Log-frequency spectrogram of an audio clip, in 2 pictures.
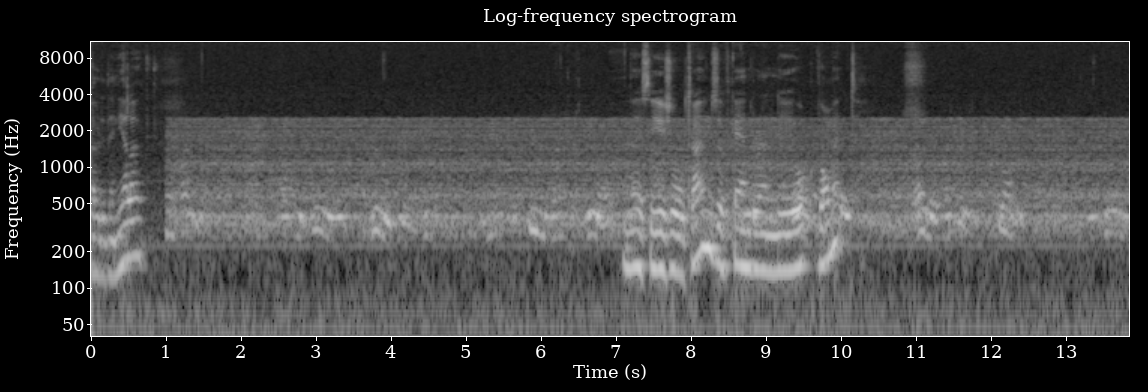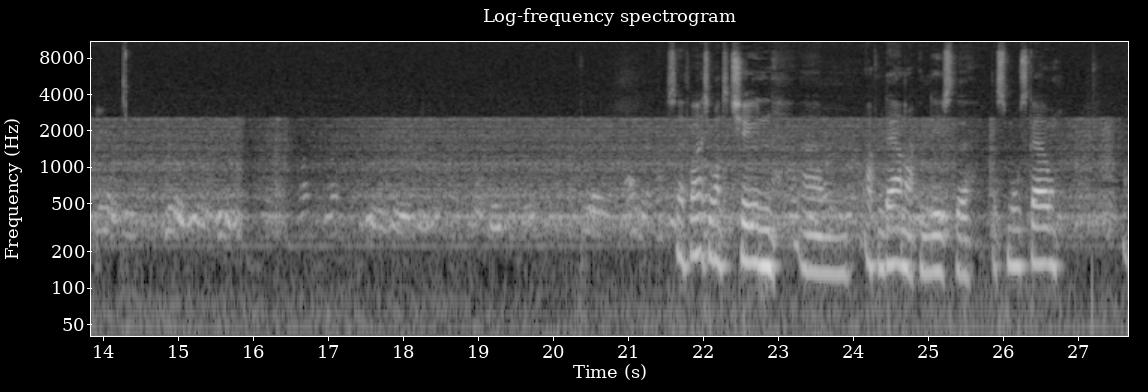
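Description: Radio static hisses steadily from a shortwave receiver.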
